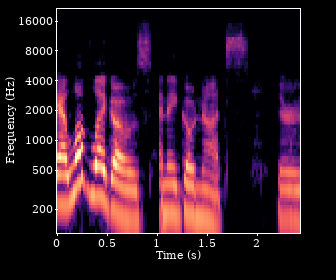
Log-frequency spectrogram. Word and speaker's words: Lego: It's not Legos. It's Lego. It's a trademark.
